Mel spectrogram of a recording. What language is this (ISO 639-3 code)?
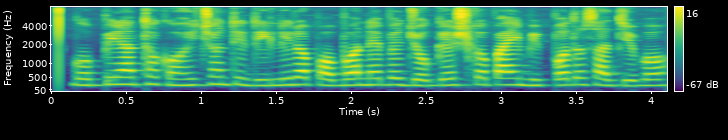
ori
